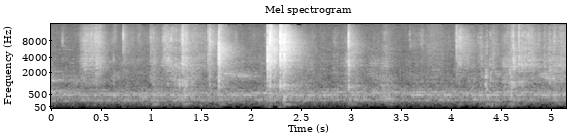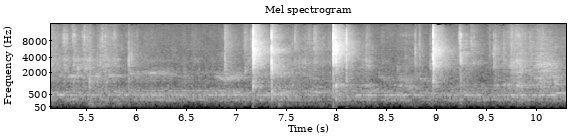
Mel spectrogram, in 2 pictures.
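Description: A dog's bowl clinks and scrapes on a hard floor.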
